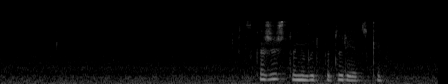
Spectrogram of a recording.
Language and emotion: Russian, neutral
